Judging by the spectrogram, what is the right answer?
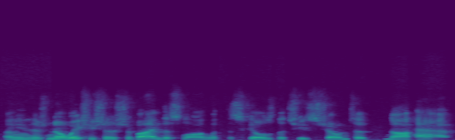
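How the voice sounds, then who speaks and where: A man's voice: fairly low pitch, fairly even intonation, moderate pace. A man in a casual review chat as a podcast reviewer, speaking in a sardonic manner. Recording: slightly dull, lo-fi audio.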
